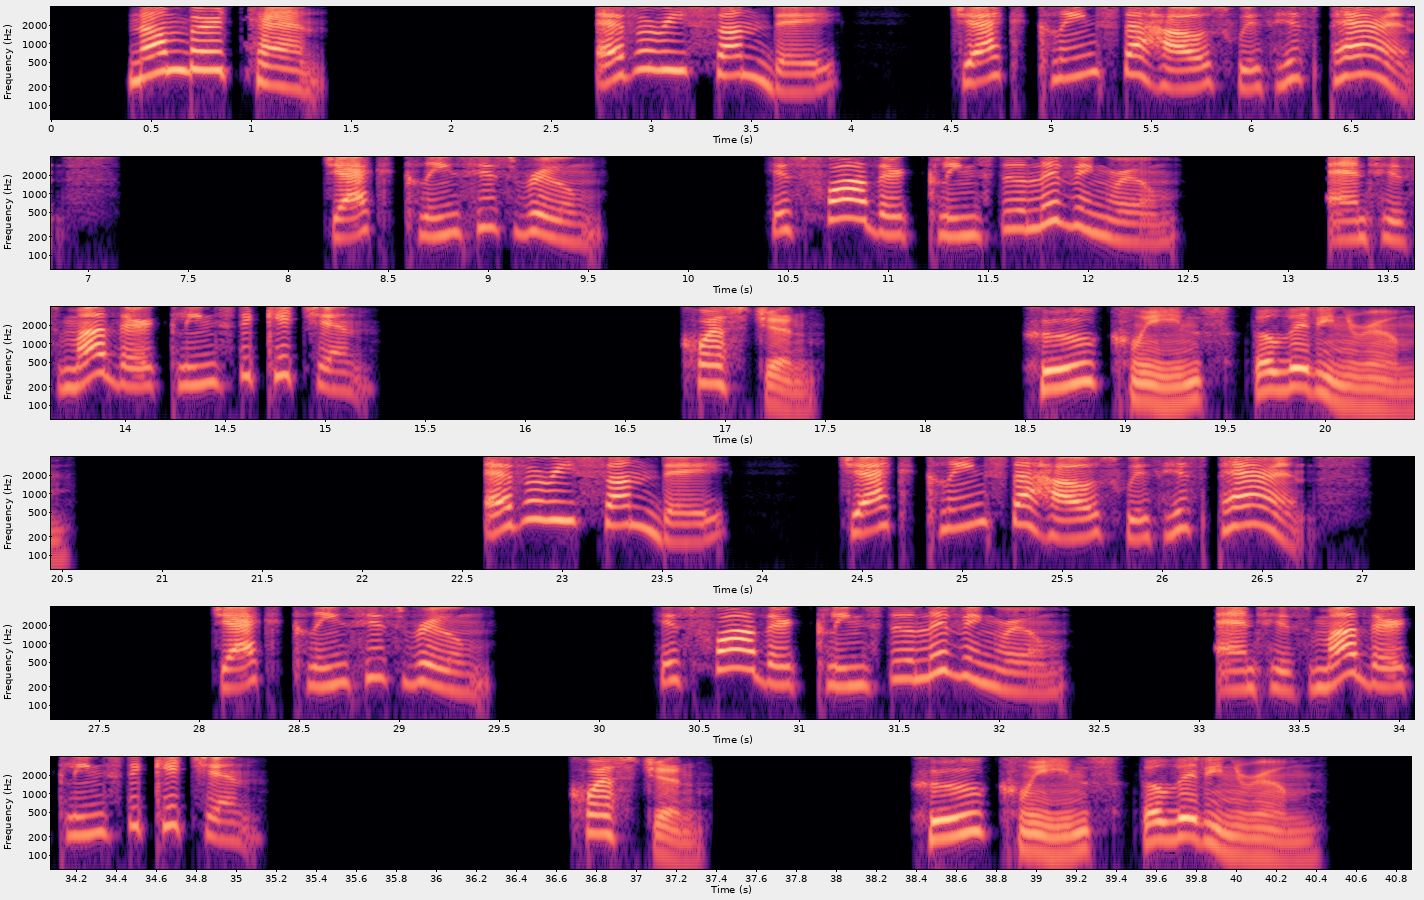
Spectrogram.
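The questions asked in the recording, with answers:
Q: Who cleans the living room?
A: Jack's father.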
